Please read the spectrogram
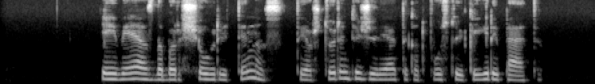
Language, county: Lithuanian, Klaipėda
